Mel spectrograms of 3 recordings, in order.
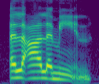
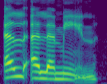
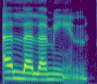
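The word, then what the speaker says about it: العالمين: Number 2, al-alamin. A common mistake here is to replace the ayn with a hamza and say al-alamin. Or some people skip the ayn altogether and recite it as al-alamin.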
